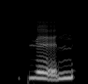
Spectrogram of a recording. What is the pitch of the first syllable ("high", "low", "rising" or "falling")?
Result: low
